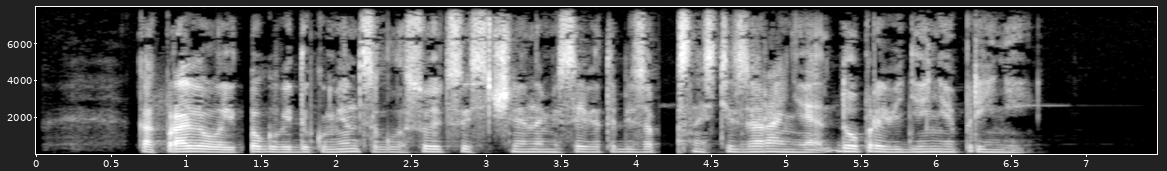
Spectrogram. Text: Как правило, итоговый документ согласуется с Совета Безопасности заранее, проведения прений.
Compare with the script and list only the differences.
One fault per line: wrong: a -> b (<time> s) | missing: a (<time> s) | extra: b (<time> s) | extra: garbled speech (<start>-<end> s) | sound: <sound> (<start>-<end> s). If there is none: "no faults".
sound: dropout (1.4-1.4 s)
extra: членами (3.0 s)
sound: dropout (4.1-4.3 s)
extra: до (5.3 s)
